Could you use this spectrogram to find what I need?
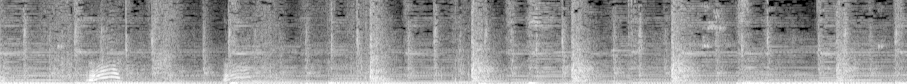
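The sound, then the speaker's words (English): A dog barks repeatedly in a barn in short, sharp bursts, roughly one or two per second, loud, over a steady low droning background. “Come on, dog.”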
